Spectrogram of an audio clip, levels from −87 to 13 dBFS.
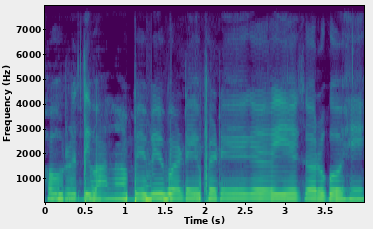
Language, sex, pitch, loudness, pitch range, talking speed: Urdu, female, 185 Hz, -15 LUFS, 185-190 Hz, 105 wpm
